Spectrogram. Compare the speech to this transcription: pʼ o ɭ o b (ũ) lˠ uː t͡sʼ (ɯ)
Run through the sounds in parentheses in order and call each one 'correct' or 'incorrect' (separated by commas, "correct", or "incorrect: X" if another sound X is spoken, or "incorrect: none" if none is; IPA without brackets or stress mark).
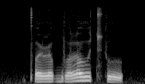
incorrect: u, incorrect: u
